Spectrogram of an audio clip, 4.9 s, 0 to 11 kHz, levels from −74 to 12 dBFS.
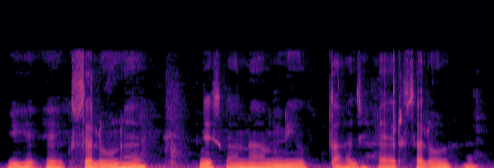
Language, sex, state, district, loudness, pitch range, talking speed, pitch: Hindi, male, Jharkhand, Garhwa, -17 LUFS, 115-135 Hz, 135 wpm, 125 Hz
